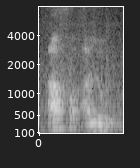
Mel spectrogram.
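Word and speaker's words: أفعل: So I can pronounce now this word. This will be af-a-lu.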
